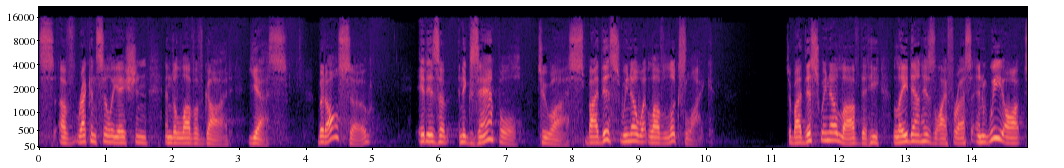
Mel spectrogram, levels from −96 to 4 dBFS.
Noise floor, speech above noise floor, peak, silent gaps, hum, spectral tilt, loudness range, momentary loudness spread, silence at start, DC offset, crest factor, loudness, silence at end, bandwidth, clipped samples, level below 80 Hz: -81 dBFS; 56 dB; -6 dBFS; none; none; -4.5 dB/octave; 3 LU; 12 LU; 0 s; under 0.1%; 20 dB; -26 LUFS; 0 s; 16 kHz; under 0.1%; -68 dBFS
